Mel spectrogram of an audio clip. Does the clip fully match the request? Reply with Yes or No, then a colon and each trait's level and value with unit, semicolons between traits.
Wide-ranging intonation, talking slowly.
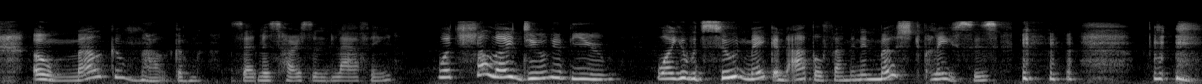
Yes: wide, 8.4 semitones; slow, 120 wpm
